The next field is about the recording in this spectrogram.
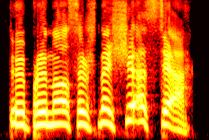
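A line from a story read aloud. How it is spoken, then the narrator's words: Shout. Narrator (Ukrainian): закричав Келвін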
